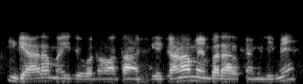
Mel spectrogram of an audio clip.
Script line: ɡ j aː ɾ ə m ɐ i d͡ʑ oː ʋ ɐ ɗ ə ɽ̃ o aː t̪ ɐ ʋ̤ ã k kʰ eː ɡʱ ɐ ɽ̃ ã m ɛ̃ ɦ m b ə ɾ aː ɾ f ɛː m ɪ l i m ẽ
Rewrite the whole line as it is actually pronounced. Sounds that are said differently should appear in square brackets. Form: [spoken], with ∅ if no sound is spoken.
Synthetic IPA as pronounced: ɡ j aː ɾ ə m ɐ i d͡ʑ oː ʋ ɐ ɗ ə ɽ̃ o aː t̪ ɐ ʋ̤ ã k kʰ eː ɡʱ ɐ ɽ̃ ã m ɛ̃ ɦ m b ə ɾ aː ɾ f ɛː m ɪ l i m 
